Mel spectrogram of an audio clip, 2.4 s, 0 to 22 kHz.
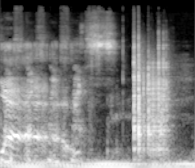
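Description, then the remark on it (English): Dice clatter onto a hard tabletop in a short burst of rattling clicks that tumble and settle within about half a second, landing on a 9, after a faint murmur of voices and a steady low hum. “That is a 9 on the dice.”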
